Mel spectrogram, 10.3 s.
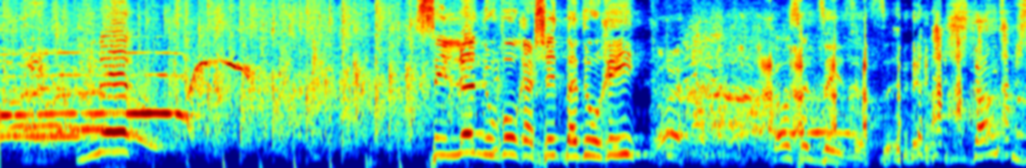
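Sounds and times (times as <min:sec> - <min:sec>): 
whoops and shouted voices: 0:00.0 - 0:02.5
crowd clapping: 0:00.0 - 0:05.2
speech: 0:04.3 - 0:10.2
laughter: 0:06.5 - 0:10.2.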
